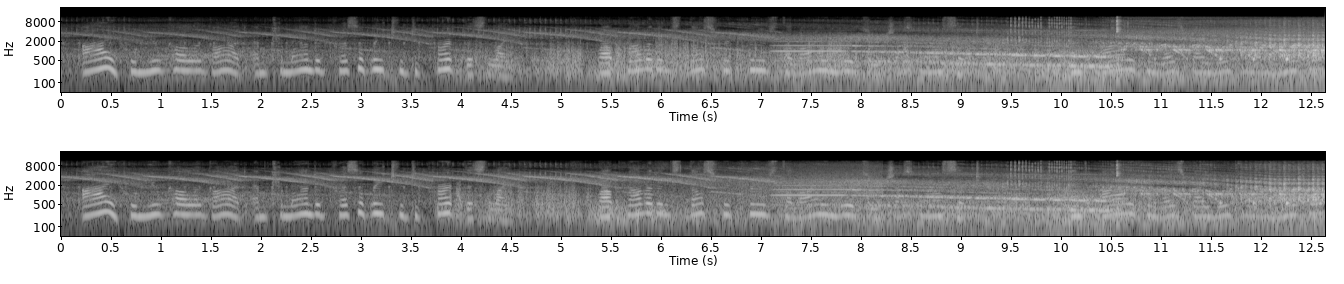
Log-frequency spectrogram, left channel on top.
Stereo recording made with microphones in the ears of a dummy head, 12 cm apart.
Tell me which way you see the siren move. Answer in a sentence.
You can hear the siren travel towards the left.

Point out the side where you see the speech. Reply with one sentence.
In this clip you hear the speech on the right.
